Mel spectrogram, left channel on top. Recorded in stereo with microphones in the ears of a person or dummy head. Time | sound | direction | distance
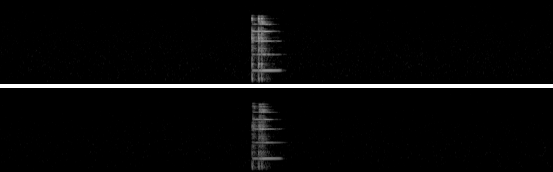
2.5 | a clink | 55° left (ahead or behind) | 1.2 m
